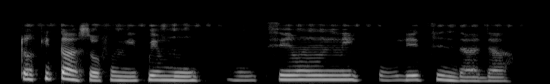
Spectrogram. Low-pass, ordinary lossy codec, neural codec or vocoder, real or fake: 7.2 kHz; none; autoencoder, 48 kHz, 32 numbers a frame, DAC-VAE, trained on Japanese speech; fake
